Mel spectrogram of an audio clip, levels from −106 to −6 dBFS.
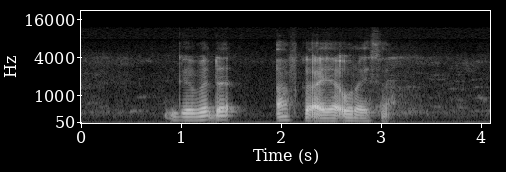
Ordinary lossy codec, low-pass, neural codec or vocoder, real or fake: Opus, 24 kbps; 19.8 kHz; none; real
